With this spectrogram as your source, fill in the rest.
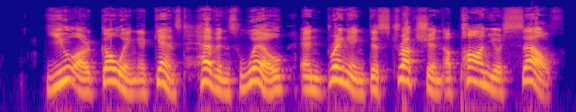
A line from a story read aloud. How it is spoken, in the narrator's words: Gong Zhi shouted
